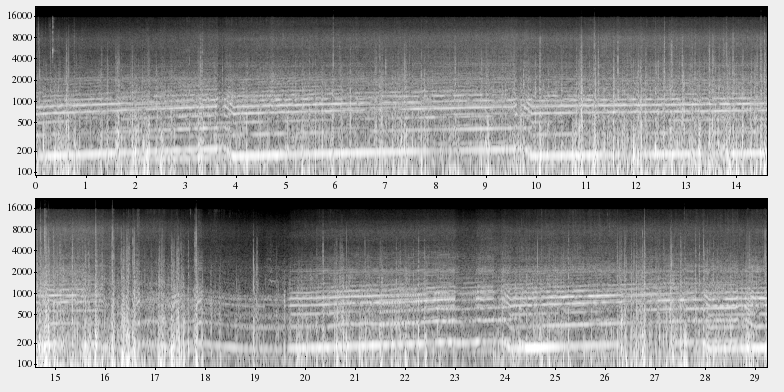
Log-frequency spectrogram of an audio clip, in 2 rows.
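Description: Heard from inside the cockpit: a Mazda MX-5 Cup race car's four-cylinder engine at full throttle, its pitch climbing through each gear and dropping back at several upshifts. About two-thirds of the way through it eases off and drops lower for a corner, then pulls hard up through the gears again.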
